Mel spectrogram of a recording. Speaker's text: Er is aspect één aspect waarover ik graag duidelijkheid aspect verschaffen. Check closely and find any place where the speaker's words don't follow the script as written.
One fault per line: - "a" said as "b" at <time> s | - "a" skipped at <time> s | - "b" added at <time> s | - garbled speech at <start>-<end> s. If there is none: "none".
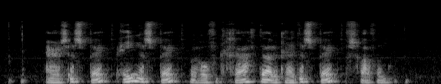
none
